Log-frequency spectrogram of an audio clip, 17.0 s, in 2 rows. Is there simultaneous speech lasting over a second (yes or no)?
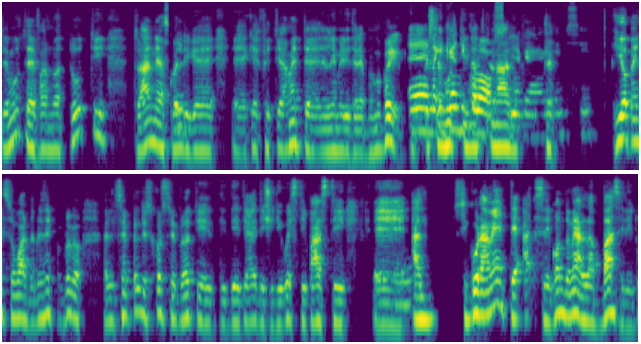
yes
